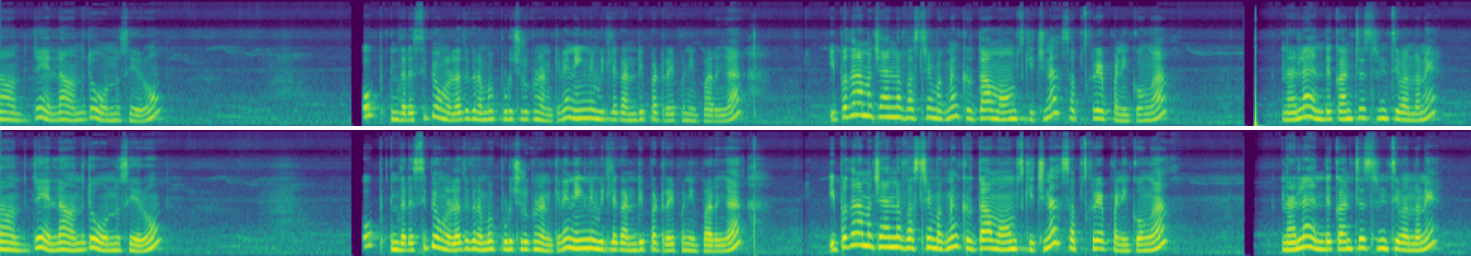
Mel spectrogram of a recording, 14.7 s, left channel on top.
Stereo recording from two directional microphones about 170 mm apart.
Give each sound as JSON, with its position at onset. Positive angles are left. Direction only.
{"t": 0.0, "sound": "a woman's voice", "side_deg": -30}
{"t": 3.6, "sound": "a woman's voice", "side_deg": -30}
{"t": 12.8, "sound": "a woman's voice", "side_deg": -30}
